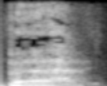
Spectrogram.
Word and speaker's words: Bexar: Bexar, B-E-X-A-R, is pronounced bear.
